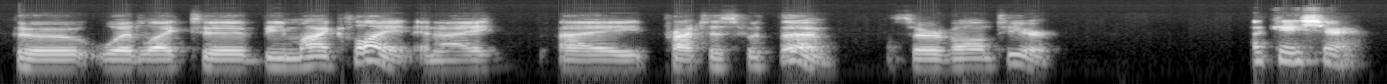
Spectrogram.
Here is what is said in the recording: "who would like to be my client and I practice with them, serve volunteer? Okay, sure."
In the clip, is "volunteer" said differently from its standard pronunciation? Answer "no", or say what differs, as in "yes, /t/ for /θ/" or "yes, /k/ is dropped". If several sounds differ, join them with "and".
no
